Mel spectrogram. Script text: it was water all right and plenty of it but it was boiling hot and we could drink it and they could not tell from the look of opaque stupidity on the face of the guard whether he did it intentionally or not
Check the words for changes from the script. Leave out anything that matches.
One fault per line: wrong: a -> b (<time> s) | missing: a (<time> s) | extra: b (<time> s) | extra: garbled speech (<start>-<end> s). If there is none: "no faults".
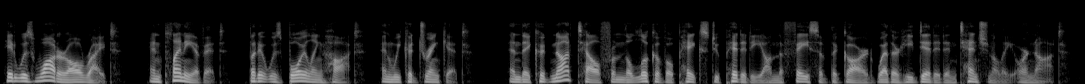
no faults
